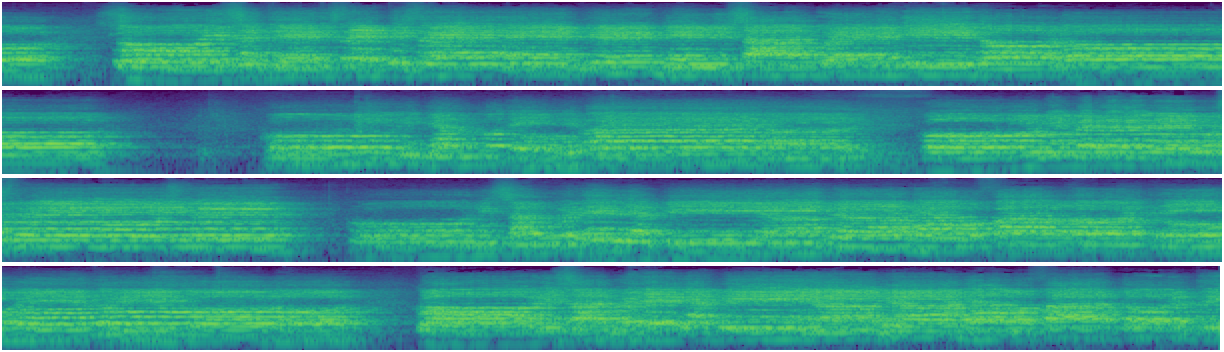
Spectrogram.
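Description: Male voice choir singing unaccompanied, in sustained phrases separated by short breaks, the longest about eight and a half seconds in.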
